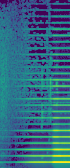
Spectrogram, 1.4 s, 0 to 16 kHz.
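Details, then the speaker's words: Sony CRF-320 32-band receiver under restoration, audio amplifier fed a signal at the auxiliary input into a workshop speaker: steady, clean tone near 600 Hz with no hum, crackle or distortion as it gets louder; very sensitive, good tone. "I think that probably sounds like 50 m my ears aren't a power meter but this thing is very sensitive I'm getting a very very good tone there"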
